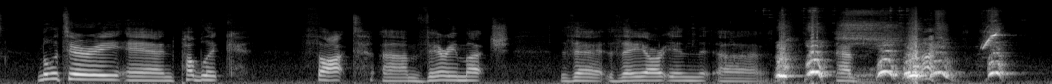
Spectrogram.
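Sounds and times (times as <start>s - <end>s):
speech: 0.4s - 2.5s, 3.1s - 10.1s
dog barking in a backyard: 7.8s - 10.2s.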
